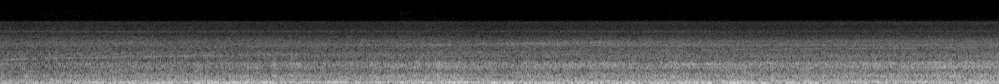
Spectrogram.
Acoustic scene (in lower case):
subway train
